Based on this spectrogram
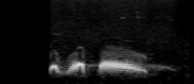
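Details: ['Spotted dove lured for trapping with snares in Liwa, West Lampung, Indonesia, meruas style: one phrase of two quick hooked coos followed by a longer, steadily falling coo that trails off softly.']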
